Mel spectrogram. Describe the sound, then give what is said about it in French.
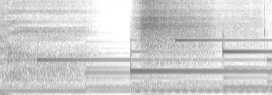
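A single slow, audible breath, a soft airy inhale swelling then easing out, over a quiet sustained musical drone with no talking. “Une respiration.”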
